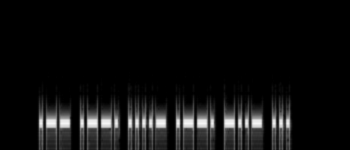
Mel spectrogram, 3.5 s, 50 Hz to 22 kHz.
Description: Morse code, heard as a keyed tone, about 34 wpm, 700 Hz. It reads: WP4PXS
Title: USA Call Signs 35wpm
